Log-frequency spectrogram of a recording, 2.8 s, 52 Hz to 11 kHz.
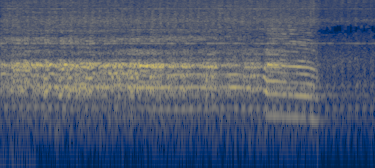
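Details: A female Asian elephant, thought to be giving birth, cries out in pain from the forest near a Khao Yai salt lick on an evening, 21 November 2024, as her herd waits; a loud, drawn-out tonal cry that sags before cutting off.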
